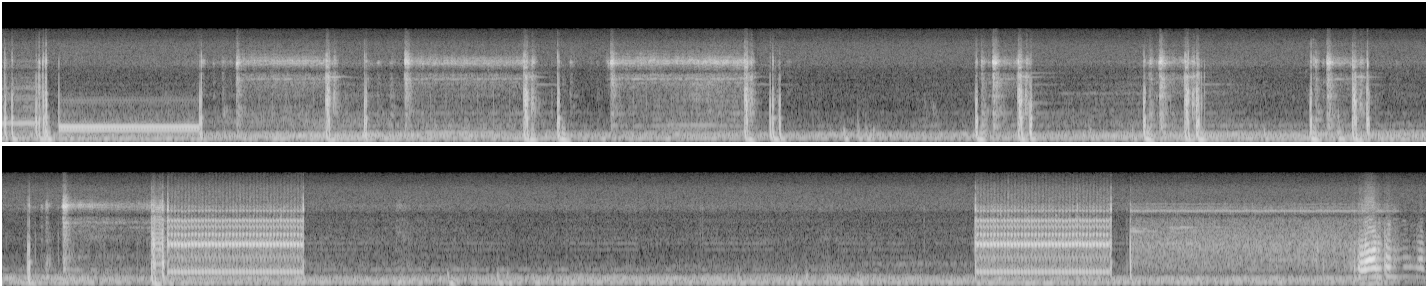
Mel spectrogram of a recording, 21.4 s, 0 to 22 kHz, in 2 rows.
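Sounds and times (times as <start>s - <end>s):
steady tone on an old telephone exchange line: 0.0s - 1.5s, 11.9s - 13.0s, 18.0s - 20.0s
low hum on an old telephone exchange line: 0.0s - 21.3s
short tonal bursts on an old telephone exchange line: 18.0s - 19.0s.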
